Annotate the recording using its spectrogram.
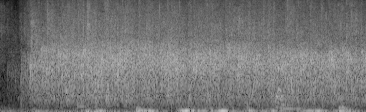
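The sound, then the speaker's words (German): An audience at a talk breaks into steady, dense applause for two speakers being introduced; it starts abruptly after a brief pause and holds at an even, loud level, a broad wash of many hands clapping with no voices standing out. “Und ja, ich freue mich mit euch zusammen und lasst uns eine Runde Applaus spenden an unsere beiden Speaker.”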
